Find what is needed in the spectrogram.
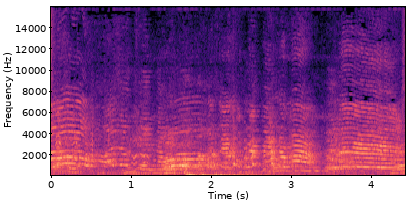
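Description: Excited children's voices, high-pitched shouts and calls, overlapping with adults talking in a crowded group.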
